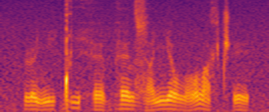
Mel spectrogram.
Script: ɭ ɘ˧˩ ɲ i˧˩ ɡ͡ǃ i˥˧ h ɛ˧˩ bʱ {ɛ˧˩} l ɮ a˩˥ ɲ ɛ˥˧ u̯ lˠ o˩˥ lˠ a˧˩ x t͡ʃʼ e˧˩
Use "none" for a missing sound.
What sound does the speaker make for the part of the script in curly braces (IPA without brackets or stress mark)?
ɛ˥˧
